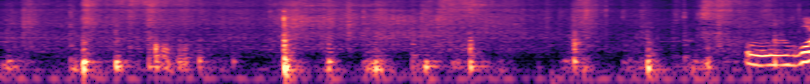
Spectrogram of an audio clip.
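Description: Sautéed basmati rice with turkey and peas is stirred in a pan, soft scraping strokes and a gentle sizzle with irregular taps of the utensil, a faint voice briefly heard near the end.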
